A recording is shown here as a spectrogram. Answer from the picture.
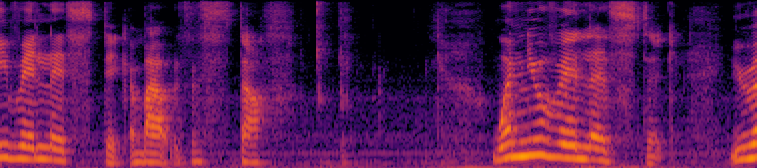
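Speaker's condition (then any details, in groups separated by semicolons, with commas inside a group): Cerebral palsy; needs frequent rest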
